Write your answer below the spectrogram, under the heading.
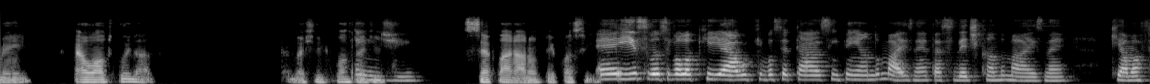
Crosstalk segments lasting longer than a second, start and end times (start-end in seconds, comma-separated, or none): none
